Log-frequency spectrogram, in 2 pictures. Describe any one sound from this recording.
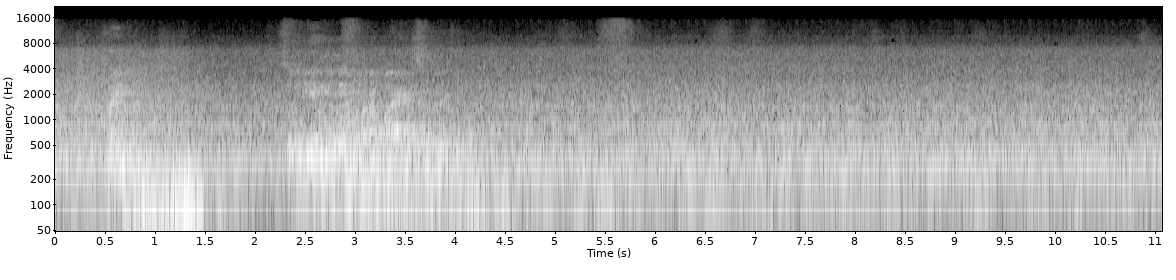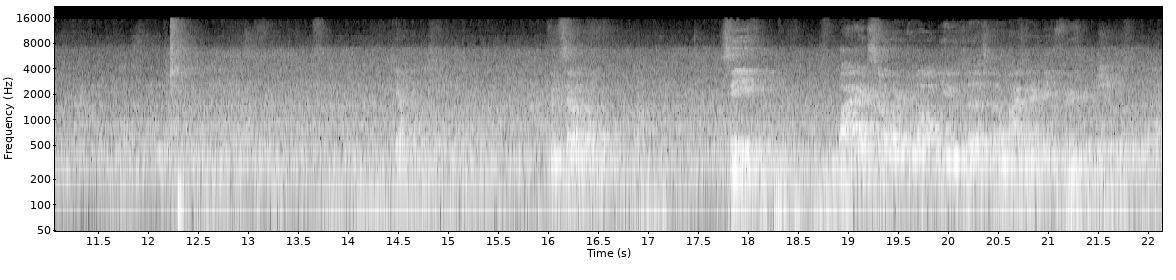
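A man lectures nearby, speaking clearly and steadily.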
